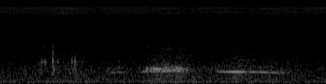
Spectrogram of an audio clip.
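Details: Spotted dove in the two-kuk-hoi singing style: a few faint clicks, then two low hooting coos, the second drawn out and slightly falling, against a hissy background.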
